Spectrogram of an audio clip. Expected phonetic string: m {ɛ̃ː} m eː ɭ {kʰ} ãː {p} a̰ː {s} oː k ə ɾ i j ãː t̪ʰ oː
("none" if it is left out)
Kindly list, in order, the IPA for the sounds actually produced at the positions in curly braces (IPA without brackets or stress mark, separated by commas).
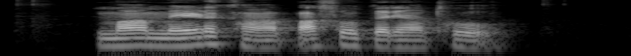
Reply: ãː, kʰ, p, s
